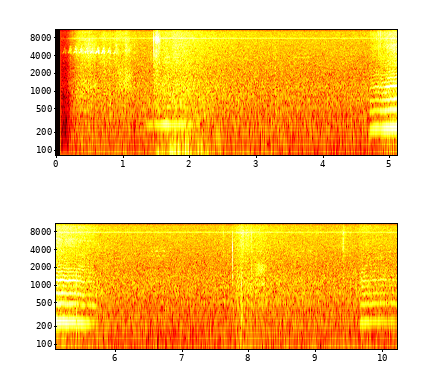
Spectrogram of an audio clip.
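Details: An Alaska bee gives a low, droning flight buzz as it works very large dandelions, swelling as it passes close, then fading and returning.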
